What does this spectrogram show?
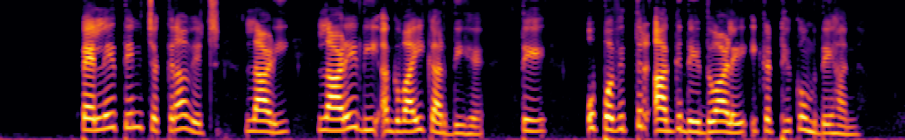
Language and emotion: Punjabi, neutral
